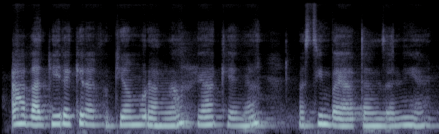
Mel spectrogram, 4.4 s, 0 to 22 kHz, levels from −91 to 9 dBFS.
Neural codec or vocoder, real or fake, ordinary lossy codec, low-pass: codec, 44.1 kHz, 2.6 kbps, DAC; fake; none; 19.8 kHz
